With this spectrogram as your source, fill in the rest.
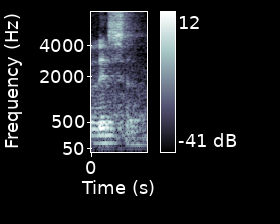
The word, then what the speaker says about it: listen: has five sounds yeah because the T sound is silent so it's not actually sounded the next one we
